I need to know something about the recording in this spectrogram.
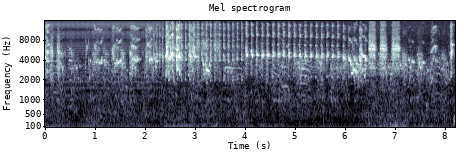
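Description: Small birds chirp and twitter rapidly close by.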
